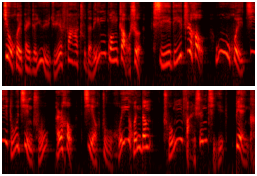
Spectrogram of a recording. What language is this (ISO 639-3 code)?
zho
